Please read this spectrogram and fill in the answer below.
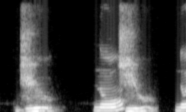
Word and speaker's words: je: So we say je. Jew.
